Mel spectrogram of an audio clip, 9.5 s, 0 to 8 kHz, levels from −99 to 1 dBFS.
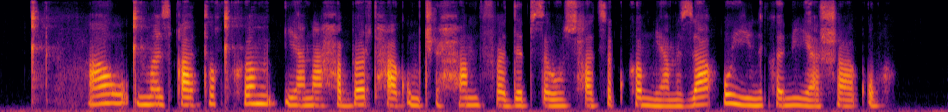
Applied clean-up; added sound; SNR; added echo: neural diffusion model UNIVERSE++.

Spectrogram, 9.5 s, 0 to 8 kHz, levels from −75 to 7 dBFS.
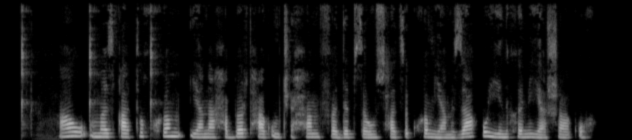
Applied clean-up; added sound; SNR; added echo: none; Cutlery, silverware; 13 dB; none.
